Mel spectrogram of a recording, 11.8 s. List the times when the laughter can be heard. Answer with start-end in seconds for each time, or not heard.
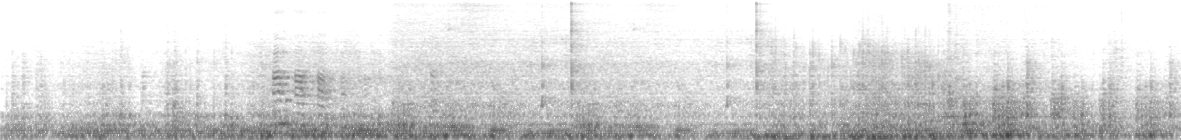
2.7-4.4.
